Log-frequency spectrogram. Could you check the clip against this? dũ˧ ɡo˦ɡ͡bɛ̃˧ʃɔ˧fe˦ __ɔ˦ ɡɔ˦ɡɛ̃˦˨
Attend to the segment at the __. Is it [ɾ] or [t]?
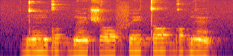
t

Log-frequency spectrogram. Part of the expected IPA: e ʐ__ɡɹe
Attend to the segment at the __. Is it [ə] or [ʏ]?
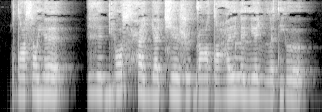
ʏ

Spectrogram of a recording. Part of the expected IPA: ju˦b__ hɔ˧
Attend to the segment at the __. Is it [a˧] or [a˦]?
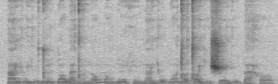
a˧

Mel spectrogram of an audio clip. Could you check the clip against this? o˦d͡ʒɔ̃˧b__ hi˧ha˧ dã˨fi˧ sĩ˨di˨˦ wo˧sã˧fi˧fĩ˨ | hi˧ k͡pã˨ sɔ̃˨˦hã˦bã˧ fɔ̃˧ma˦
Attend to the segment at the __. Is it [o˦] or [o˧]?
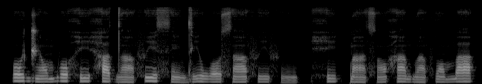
o˦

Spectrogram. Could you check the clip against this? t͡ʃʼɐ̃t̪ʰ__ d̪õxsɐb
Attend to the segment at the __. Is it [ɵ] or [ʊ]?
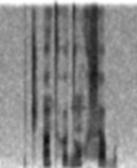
ɵ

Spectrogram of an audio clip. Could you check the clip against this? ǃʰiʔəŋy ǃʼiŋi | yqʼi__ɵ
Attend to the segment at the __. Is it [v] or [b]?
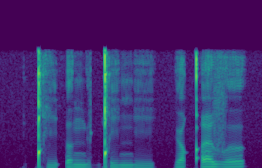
v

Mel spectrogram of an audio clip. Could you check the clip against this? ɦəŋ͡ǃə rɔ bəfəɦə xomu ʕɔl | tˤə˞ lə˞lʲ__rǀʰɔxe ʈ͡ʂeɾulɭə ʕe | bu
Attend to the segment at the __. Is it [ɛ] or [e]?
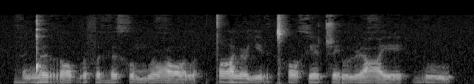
e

